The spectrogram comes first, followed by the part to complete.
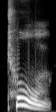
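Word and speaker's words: tomb: ঠুম, সমাধি, কবর।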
